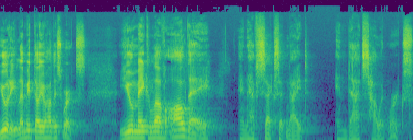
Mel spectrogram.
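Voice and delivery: put-on heavy, thickly laid-on Portuguese accent. Speaker quotes his mother's advice to him: heavy portuguese accent. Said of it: "she said this like in her heavy Portuguese accent".

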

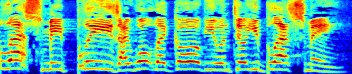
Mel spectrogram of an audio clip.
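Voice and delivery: desperate, begging cry, pleading for mercy. Retelling a wrestling match with god, retelling a pleading cry. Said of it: "he's crying out".

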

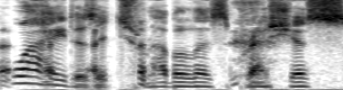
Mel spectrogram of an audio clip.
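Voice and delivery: put-on creature voice. Picturing Greg going home, the speaker does the Gollum thing: Gollum voice, talking to himself. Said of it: "doing the Gollum thing".

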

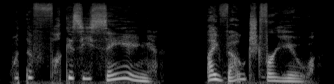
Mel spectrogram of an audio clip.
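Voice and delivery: whispered through gritted teeth. [name], straining to hold a smile, speaks to Sam; whispered through gritted teeth. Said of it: "whispered through gritted teeth".

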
